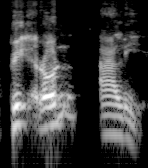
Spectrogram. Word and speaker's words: Bir Ali: Untuk pengetahuan saja kenapa disebut Bir Ali itu bacanya bi'run Ali.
